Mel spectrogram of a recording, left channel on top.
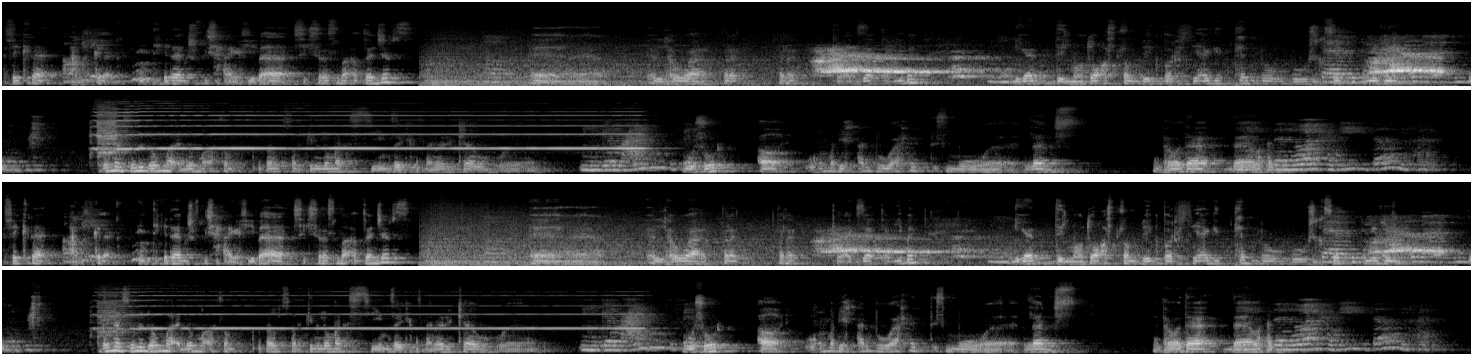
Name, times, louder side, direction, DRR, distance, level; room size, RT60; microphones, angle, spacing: voice 1, 0.0-1.1 1.4-4.0 5.3-6.0 6.4-7.4 7.8-7.9 8.3-9.5 10.0-14.0 14.7-15.1 15.6-17.0 17.3-20.1 21.5-21.9 22.2-25.4 26.2-27.4, right 2 dB, 65° right, 7 dB, 1.3 m, -25 dB
voice 2, 0.6-1.4 4.8-5.0 9.8-10.1 13.1-15.0 20.4-21.6 27.0-29.0, equal, 25° right, -5 dB, 5.0 m, -29 dB
sound 1, 4.2-15.0, right 2 dB, 80° right, 1.3 m, -38 dB
sound 2, 5.4-5.5 5.9-6.0 6.2-6.3 8.1-10.1 10.7-10.8 12.1-12.4 13.6-14.4, left 6 dB, 80° left, 0.6 m, -18 dB
Bowed string instrument, 15.6-21.1, left 5 dB, 55° left, 1.5 m, -28 dB
19.5 x 18.0 x 2.6 m, 0.70 s
head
